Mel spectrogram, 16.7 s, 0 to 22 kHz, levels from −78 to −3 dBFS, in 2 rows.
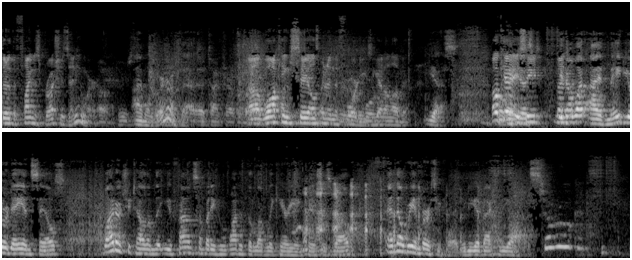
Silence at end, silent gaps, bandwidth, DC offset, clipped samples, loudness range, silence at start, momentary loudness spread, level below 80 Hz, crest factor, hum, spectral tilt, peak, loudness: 0.15 s; none; 11.5 kHz; under 0.1%; under 0.1%; 6 LU; 0 s; 16 LU; -66 dBFS; 20 dB; none; -5 dB/octave; -6 dBFS; -26 LUFS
